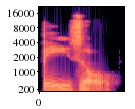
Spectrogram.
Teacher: Use a long a sound for the first syllable like say and day.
